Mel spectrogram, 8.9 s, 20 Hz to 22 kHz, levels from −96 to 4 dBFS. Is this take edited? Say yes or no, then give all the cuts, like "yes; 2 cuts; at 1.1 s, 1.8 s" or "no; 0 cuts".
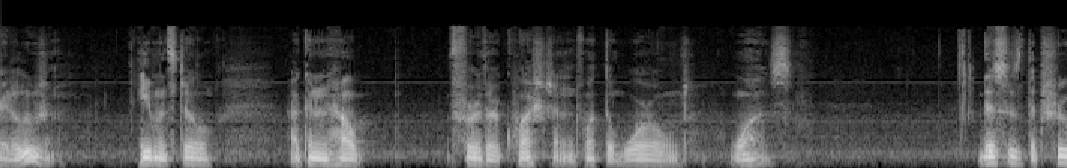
yes; 2 cuts; at 1.1 s, 4.8 s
